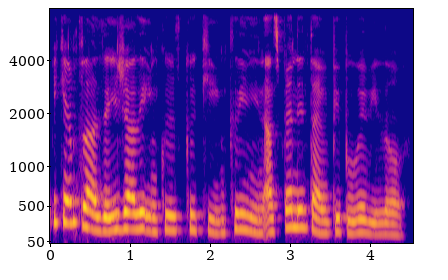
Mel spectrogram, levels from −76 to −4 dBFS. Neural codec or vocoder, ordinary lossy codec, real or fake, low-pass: none; none; real; 7.2 kHz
